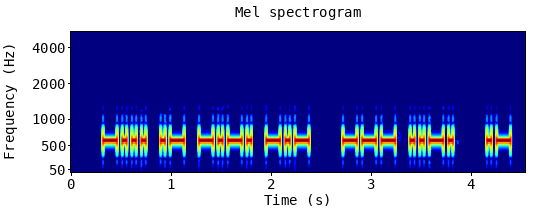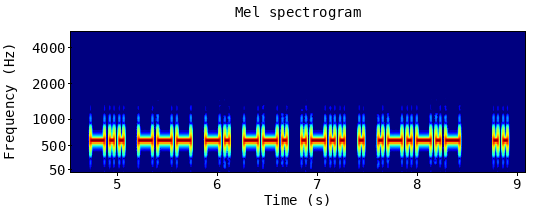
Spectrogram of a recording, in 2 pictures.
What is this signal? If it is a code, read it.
Morse code, heard as a keyed tone, about 25 wpm, 600 Hz. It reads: BACK OF A DONGLE. I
